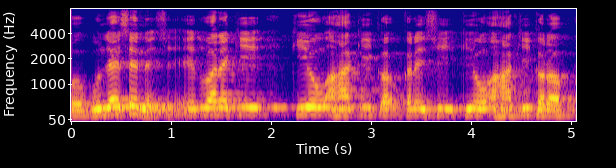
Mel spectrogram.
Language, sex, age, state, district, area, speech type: Maithili, male, 45-60, Bihar, Madhubani, urban, spontaneous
